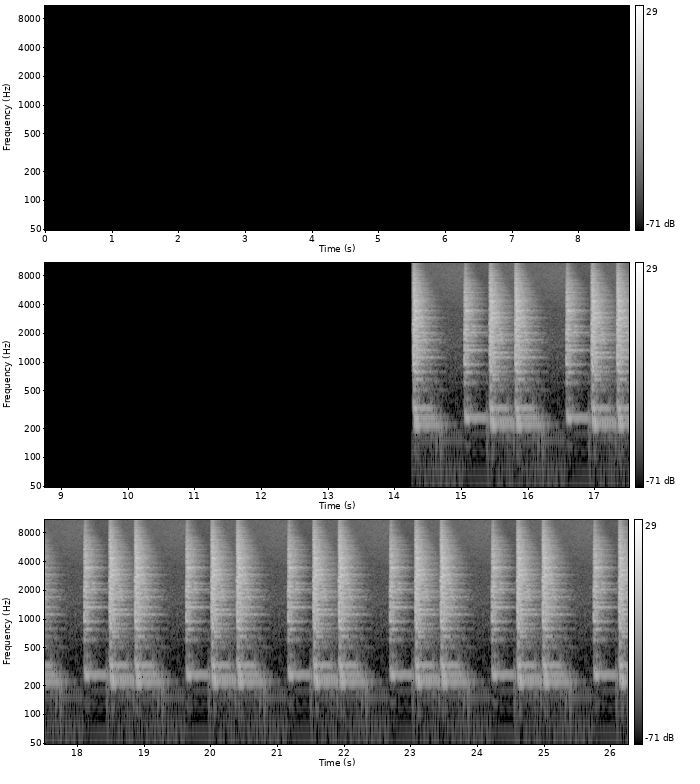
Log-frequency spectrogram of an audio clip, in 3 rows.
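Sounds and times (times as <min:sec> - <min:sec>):
mallet melody loop in A minor: 0:14.3 - 0:26.2.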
